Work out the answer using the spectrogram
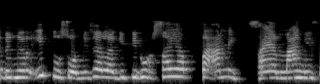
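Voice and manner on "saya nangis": normal talking voice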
